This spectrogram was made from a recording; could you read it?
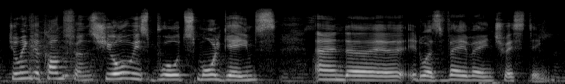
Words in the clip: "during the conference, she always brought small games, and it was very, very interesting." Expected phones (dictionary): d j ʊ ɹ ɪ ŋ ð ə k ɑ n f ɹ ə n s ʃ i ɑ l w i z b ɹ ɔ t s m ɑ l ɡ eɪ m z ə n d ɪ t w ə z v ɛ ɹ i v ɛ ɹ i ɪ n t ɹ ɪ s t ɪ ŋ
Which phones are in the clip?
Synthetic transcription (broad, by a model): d j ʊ ɹ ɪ ŋ ð ə k ɑ n f ɹ ə n s ʃ i ɑ l w i z b ɹ ɔ t s m ɑ l ɡ eɪ m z ə n d ɪ t w ə z v ɛ ɹ i v ɛ ɹ i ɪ n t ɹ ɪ s t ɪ ŋ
